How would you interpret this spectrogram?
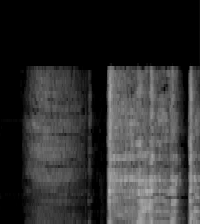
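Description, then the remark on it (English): A harsh, loud cough right up against the microphone, a burst of rough hacking followed by one more sharp cough, after a faint breathy lead-in. “Because in one reality, oh my god, you leaned into the mic to cough like you're John Belushi.”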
